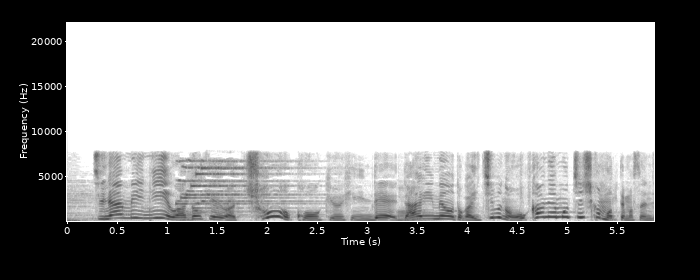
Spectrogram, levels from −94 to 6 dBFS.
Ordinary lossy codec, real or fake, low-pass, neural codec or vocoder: none; real; none; none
